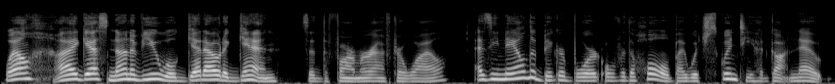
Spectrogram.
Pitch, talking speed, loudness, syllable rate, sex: 185 Hz, 225 wpm, -19 LUFS, 5.3 syllables/s, female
